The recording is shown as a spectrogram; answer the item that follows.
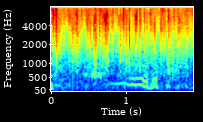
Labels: {"label": "biophony, cascading saw", "recorder": "SoundTrap 600 or HydroMoth"}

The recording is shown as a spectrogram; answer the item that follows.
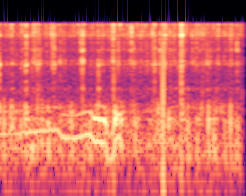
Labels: {"label": "biophony, cascading saw", "recorder": "HydroMoth"}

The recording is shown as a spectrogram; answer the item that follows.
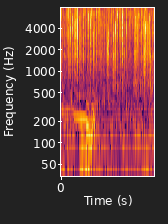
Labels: {"label": "biophony, cascading saw", "recorder": "SoundTrap 600 or HydroMoth"}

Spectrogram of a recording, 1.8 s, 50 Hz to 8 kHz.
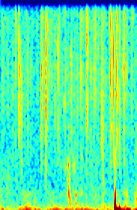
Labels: {"label": "biophony, double pulse", "recorder": "SoundTrap 300"}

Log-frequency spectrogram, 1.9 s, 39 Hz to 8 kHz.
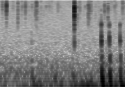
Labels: {"label": "biophony, knock", "recorder": "SoundTrap 300"}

